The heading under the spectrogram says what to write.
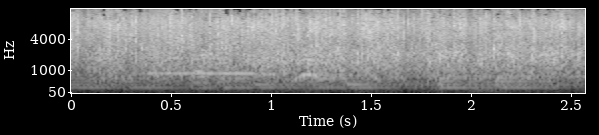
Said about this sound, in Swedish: Tack så jättemycket för att ni kom ikväll. Fy fan vad roligt att inleda turnén här med er. Ni har varit toppen, underbara. Ja, er själva en jättevarm och stor applåd.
